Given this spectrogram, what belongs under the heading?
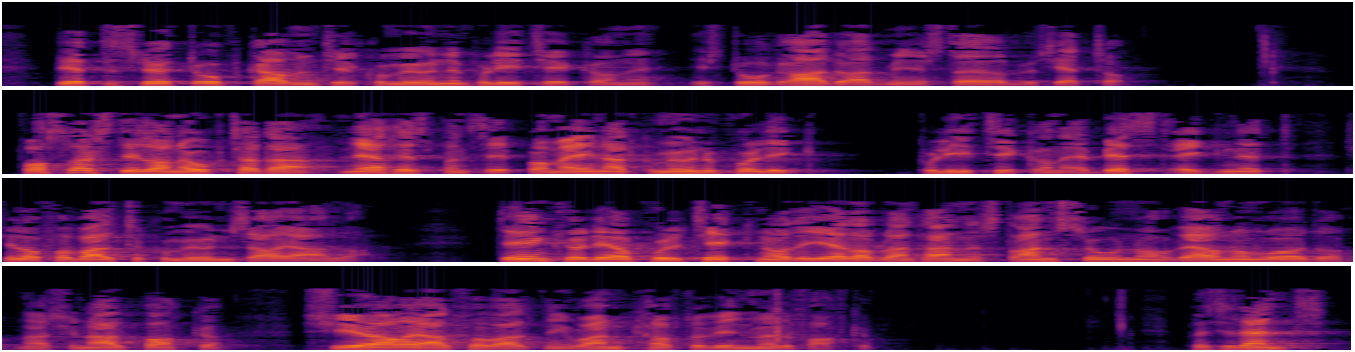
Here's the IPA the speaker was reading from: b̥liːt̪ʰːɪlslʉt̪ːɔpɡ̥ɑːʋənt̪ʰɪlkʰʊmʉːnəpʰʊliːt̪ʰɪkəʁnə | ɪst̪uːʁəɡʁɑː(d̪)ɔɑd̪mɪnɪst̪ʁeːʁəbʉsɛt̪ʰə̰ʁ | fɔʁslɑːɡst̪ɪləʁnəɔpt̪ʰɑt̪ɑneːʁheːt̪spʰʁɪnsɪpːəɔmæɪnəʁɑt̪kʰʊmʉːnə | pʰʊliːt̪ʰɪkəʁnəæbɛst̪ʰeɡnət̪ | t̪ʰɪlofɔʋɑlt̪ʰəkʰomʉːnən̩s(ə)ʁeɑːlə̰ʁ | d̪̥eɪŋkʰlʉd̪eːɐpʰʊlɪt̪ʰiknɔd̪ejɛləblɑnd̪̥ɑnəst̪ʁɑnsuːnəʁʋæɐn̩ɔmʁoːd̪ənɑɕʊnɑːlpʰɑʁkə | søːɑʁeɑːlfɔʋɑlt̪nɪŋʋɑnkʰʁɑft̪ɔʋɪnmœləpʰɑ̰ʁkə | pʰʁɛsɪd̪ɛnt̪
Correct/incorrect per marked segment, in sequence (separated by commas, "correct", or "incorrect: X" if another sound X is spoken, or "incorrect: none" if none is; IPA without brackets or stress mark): correct, incorrect: ɑ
